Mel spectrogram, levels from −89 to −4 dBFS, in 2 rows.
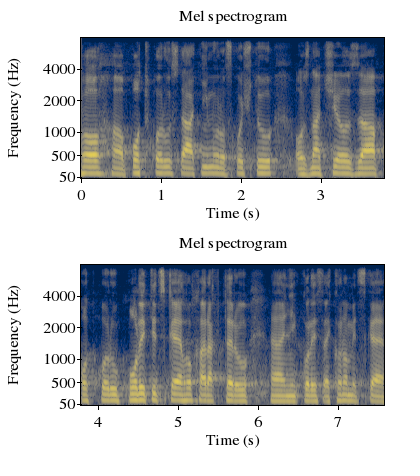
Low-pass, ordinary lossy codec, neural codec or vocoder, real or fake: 7.2 kHz; Opus, 64 kbps; codec, 16 kHz, 8 kbps, FunCodec, trained on LibriTTS, 25 frames a second; fake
